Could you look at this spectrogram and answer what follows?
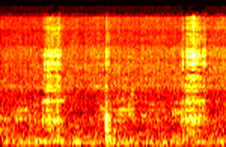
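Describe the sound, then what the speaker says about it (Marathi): Cooked chickpeas tipped into a masala in a pan make a faint, soft sizzle with three brief stirring scrapes spaced across a couple of seconds. "आता ते चणे आपण इथे टाकून घेऊया"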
